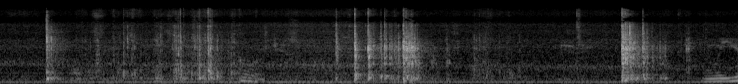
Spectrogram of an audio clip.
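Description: Plastic buckets knock and clatter.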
